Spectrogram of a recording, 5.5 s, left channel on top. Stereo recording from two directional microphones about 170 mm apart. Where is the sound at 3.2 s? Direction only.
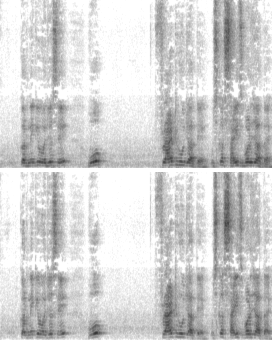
30° right (ahead or behind).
